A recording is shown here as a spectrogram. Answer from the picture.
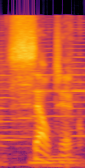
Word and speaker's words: Celtic: In English, when the letter C is followed by an E, it's essentially always said like an S. Think, cement, cell phone, race, and dance.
